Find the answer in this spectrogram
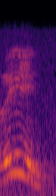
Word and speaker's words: ঋণ: রি বর্ণটি শব্দের শুরুতে যদি থাকে, যেমন দেখো ঋণ, সেক্ষেত্রে আমরা উচ্চারণ করি রয়, অর্থাৎ কিনা রেপ রয় রস্ব ইকা, রি দন্ত ন, ঋণ।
